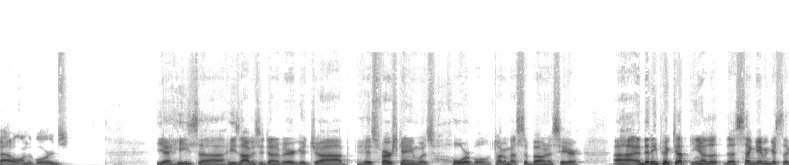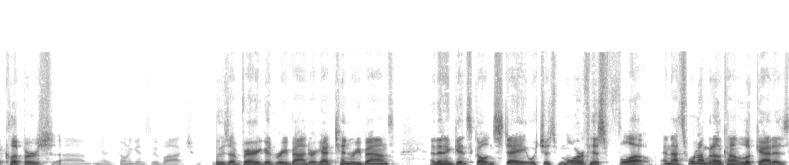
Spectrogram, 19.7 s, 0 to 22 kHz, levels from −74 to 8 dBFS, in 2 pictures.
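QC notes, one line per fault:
10.63 to 12.57 s, one channel inverted: the speech drops by about 26 dB and turns faint, recovering just before "a very good rebounder". The likely cause is one stereo channel flipped in polarity, so the centred voice cancels when the channels are summed to mono.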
